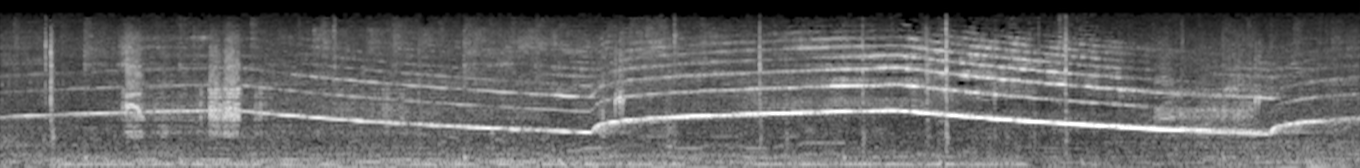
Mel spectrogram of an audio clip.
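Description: Emergency vehicle siren on a slow wail: one tone falling gradually over a few seconds, then sweeping quickly back up, about twice. A low steady rumble of road and car noise runs underneath.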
